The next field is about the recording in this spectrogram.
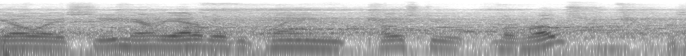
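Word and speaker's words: La Roche: tap around the OAC Marietta will be playing LaRoche is how you pronounce yep that's right okay Baldwin Wallace will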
